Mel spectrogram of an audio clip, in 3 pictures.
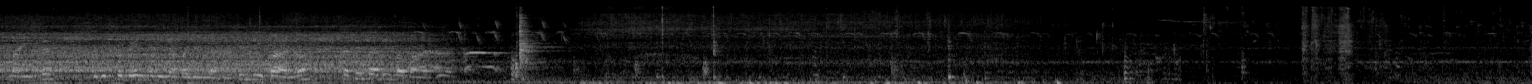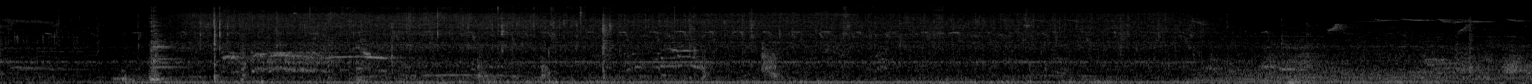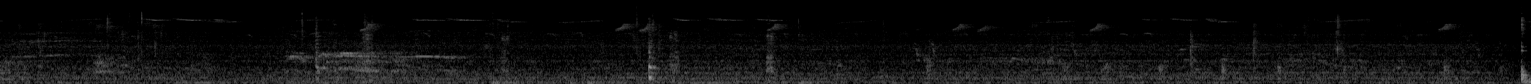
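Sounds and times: rooster crowing: 0:00.0 - 0:05.2, 0:17.5 - 0:20.0, 0:33.5 - 0:35.3
chickens clucking: 0:36.9 - 0:45.9.

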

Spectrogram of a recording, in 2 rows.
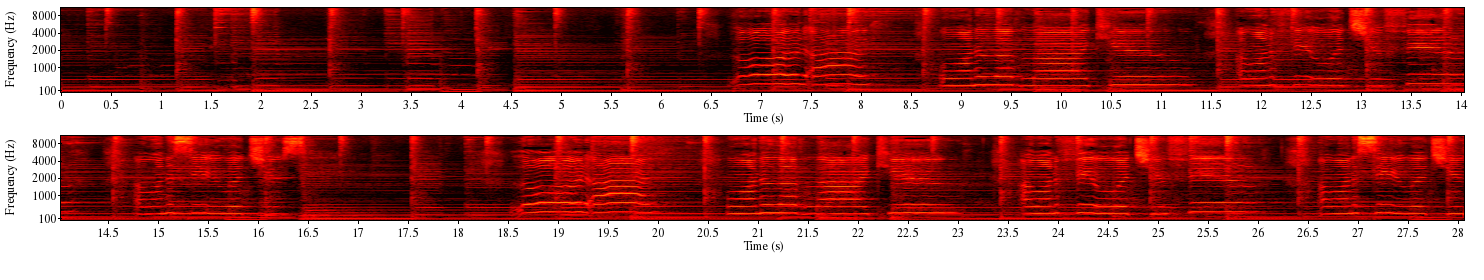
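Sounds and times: electric bass: 0:00.0 - 0:28.0
strummed acoustic guitar: 0:00.0 - 0:28.0
woman singing: 0:03.7 - 0:04.5, 0:06.7 - 0:17.1, 0:18.5 - 0:28.0.

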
